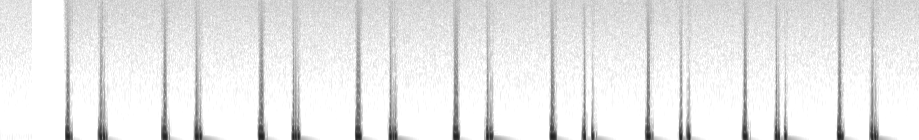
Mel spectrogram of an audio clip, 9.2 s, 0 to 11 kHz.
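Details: Widely split S2: steady heartbeat about 62 a minute, second sound split in two, more widely on some beats; causes include right bundle branch block, WPW, pulmonary hypertension, massive PE, severe mitral regurgitation, constrictive pericarditis.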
